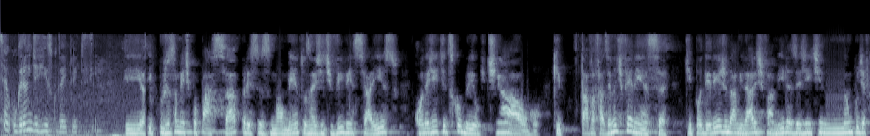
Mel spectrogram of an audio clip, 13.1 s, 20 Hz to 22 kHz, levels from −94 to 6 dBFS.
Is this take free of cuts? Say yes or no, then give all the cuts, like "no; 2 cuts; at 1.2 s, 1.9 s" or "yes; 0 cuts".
no; 2 cuts; at 2.1 s, 8.2 s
